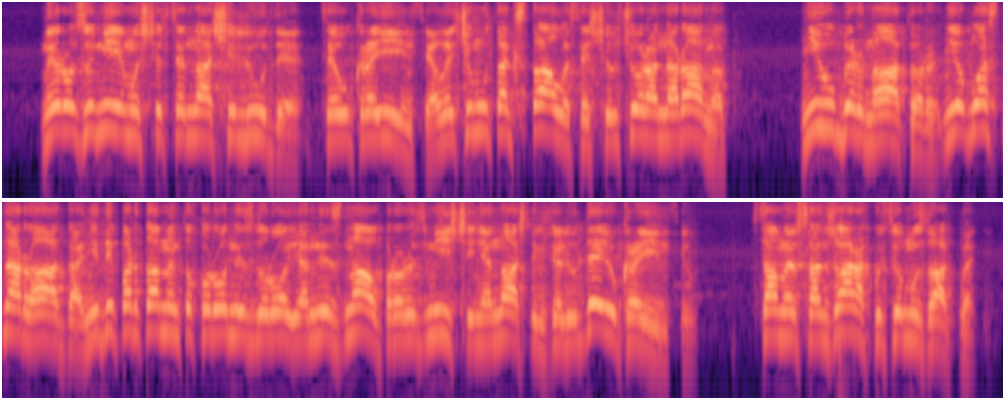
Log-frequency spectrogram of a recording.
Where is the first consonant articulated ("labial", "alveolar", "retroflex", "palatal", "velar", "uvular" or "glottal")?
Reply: labial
